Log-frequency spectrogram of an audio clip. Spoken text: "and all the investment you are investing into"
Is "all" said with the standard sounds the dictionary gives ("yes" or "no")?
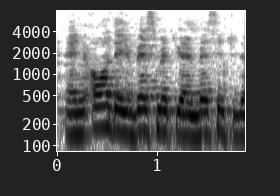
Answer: yes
